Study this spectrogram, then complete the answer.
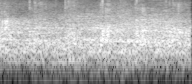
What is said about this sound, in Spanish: vamos a darles un fuerte y caluroso aplauso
